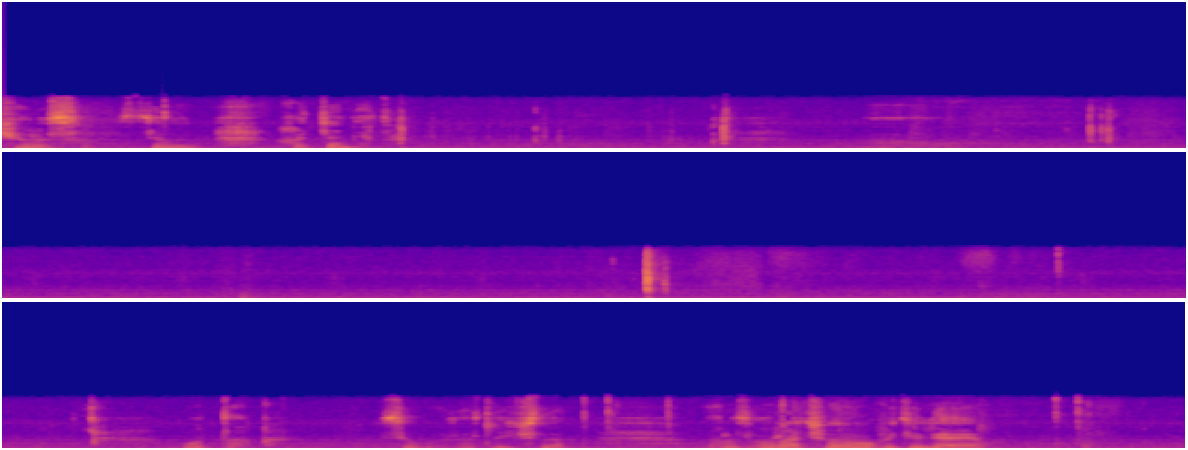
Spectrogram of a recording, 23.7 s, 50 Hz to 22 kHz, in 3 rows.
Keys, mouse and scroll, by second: 3.6 ctrl+z, 4.3 ctrl+z, 7.2 e, 14.9 click, 19.6 click, 20.2-22.8 middle drag, 22.8 click.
